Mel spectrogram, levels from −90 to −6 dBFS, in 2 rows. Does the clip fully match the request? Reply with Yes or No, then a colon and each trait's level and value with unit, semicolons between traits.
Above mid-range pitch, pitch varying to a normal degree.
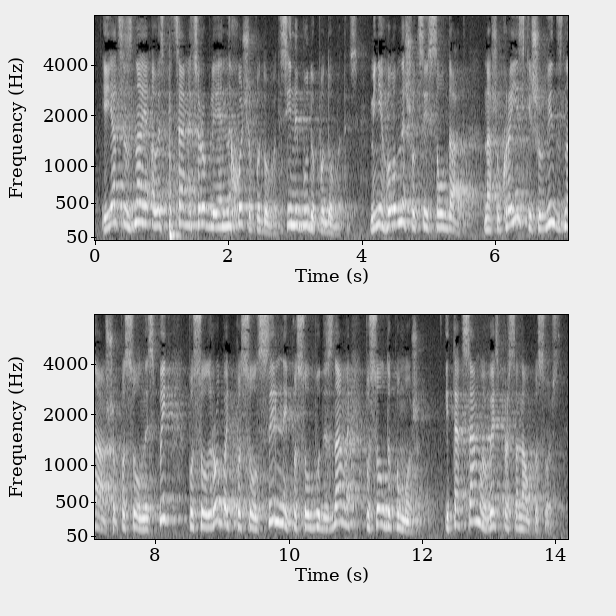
Yes: high, 210 Hz; average, 4.3 semitones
